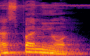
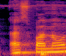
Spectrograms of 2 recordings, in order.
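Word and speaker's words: Español: जैसे मैं एग्जांपल दिया था, मैं स्पेनिश में स्पेनोल बोलते हैं, एस्पानियोल, ओके। एस्पानोल नहीं बोलते हैं, क्यों? क्योंकि इसमें एन के ऊपर एक एसेंट है, इसलिए एस्पानियोल, एस्पानियोल। ये जो पूरी तरह से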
